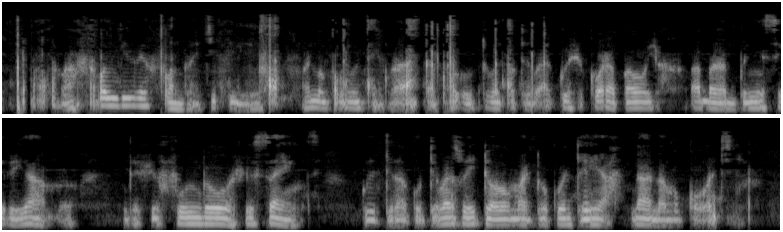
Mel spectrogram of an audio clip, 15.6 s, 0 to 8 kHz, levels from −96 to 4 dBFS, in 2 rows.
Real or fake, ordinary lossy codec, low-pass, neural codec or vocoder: fake; MP3, 24 kbps; 7.2 kHz; codec, 16 kHz, 2 kbps, FunCodec, trained on LibriTTS, 25 frames a second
